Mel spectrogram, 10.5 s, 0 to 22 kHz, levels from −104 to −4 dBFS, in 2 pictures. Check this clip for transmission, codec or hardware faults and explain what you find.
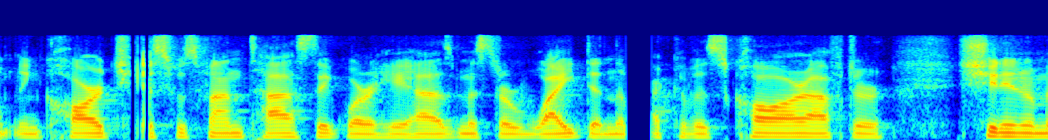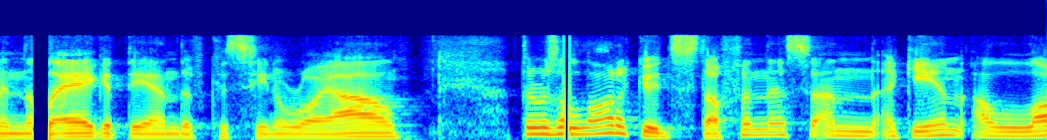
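Four bursts of packet loss on an ADPCM call interrupt the G.722 wideband speech, whose coding itself leaves faint or no damage.

The bursts fall at 0.65–0.77 s (about 80 ms lost in scattered gaps, the longest 30 ms), at 3.13–3.31 s between "in the" and "of his car after", at 5.40–5.55 s between "after shooting him in" and "at the end of", and at 8.06–8.10 s between "was a" and "lot of good stuff". Lost packets become silence, and the ADPCM decoder's predictor and step size drift from the sender's. Speech therefore resumes slightly distorted before settling. On a waveform or spectrogram these show as hard-edged empty columns.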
